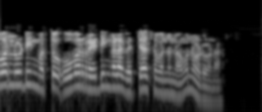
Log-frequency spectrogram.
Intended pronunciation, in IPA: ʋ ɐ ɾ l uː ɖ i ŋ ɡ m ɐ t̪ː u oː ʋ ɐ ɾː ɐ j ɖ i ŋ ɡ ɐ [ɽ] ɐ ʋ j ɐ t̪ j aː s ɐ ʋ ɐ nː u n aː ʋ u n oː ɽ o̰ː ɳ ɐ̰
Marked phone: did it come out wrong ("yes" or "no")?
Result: yes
